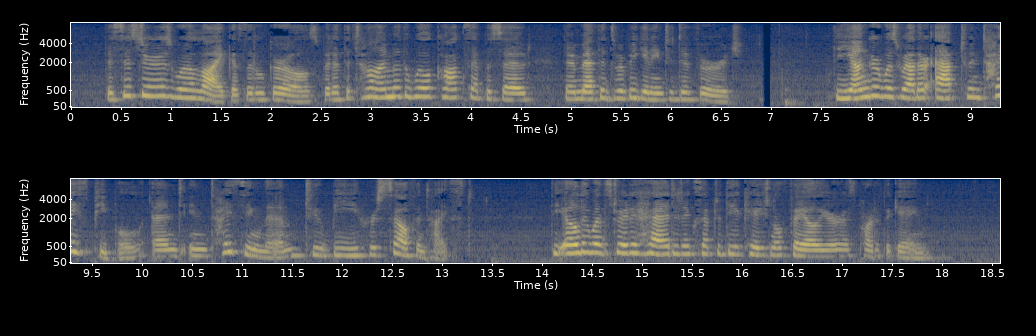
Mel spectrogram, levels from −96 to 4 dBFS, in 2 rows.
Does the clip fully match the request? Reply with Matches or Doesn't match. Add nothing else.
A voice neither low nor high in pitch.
Doesn't match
